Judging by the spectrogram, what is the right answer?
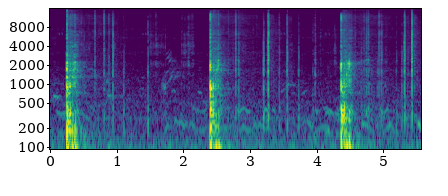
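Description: A Sivakasi 30-shot 'Peacock Dance' fireworks cake firing: three sharp shots about two seconds apart, each fading quickly, with smaller pops between them.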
